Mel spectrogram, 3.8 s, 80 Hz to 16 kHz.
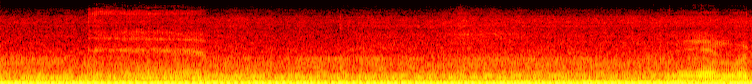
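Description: A 1995 Toyota MR2 Turbo Japanese import idling, a loud steady low rumble close by with a couple of brief higher tones on top, and a voice talking over it.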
